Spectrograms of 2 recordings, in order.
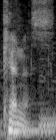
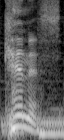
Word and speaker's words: Kenes: Kenneth. Kenneth.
